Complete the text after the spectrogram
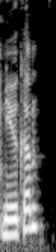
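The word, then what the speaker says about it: Nuke 'Em: Duke Nukem? – Duke. Yeah, it's spelled like that, too. – Nice. – N-U-K-E apostrophe Nukem. Kevin Nukem.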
